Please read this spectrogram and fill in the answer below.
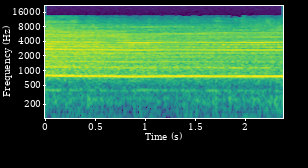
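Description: A football commentator's long, held goal cry, sustained on one steady high pitch.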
